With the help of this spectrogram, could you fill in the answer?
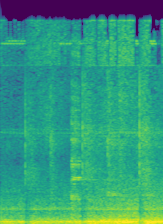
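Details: Freshly restored metal planer running on its flat-belt drive: steady hum with a light click each time the belt fastener passes over the pulley, which is normal for laced flat belts; the belt tracks well on the crowned pulley.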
